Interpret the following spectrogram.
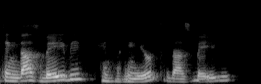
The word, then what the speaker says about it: Baby: Vocês vão perceber que eles têm muito estrangeirismo na pronúncia até, né? Muita palavra em inglês que eles incorporaram mesmo e pronunciam em inglês. Pronúncia do inglês mesmo.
